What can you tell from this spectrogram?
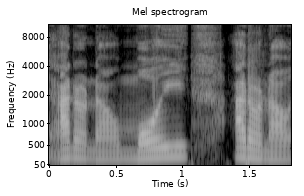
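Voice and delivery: ordinary talk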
